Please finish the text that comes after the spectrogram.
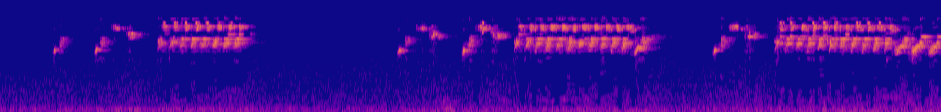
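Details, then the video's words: Yellow mutation goldfinch singing in three separate bursts, each starting with a few clipped chirps before breaking into a rich, rapid tinkling trill, with quiet pauses of about a second and a half between them. "تغريد قوي و جميل🐦 لطفرة الحسون الاصفر"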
